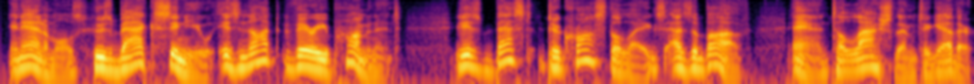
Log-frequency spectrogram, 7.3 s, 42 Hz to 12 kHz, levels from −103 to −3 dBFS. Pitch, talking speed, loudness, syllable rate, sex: 120 Hz, 190 wpm, -18 LUFS, 5.4 syllables/s, male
